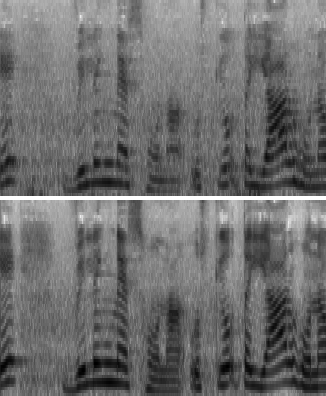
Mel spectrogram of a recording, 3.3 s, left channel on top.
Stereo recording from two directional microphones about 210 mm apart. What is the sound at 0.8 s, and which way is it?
A woman's voice, 50° right (ahead or behind).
